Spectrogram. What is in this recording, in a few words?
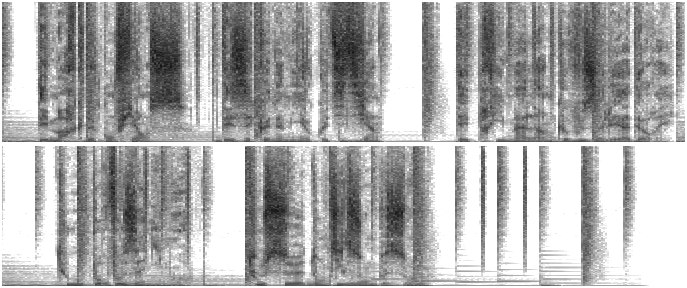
male French commercial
